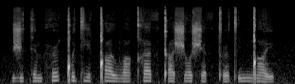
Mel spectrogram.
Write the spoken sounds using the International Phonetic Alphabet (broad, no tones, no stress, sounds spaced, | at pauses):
ʒ ɪ k ɛ m h ə˞ ǃ u tʲ ɛ ǃ ɑ ʊ̯ β ɑ qʰ ɛ θ kʼ ɑ ʃ ɔ ʃ æ θ tʼ ə˞ tʼ i ŋ͡ǃ ɑ ɪ̯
